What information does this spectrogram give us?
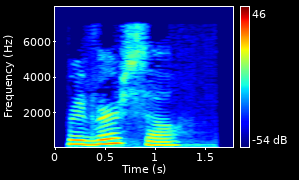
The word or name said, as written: reverso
